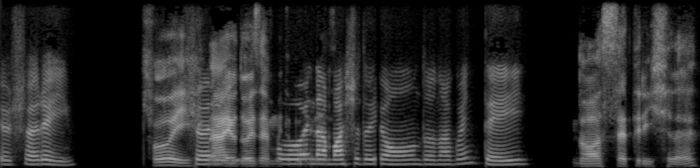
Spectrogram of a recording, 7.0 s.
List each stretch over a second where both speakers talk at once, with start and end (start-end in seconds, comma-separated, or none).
1.8-3.4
